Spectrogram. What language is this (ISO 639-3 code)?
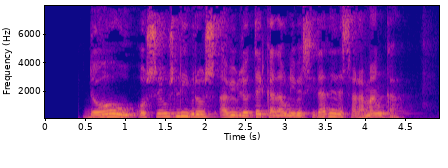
glg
